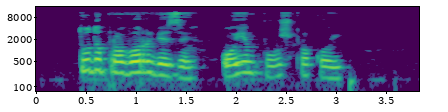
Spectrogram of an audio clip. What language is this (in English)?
Mari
